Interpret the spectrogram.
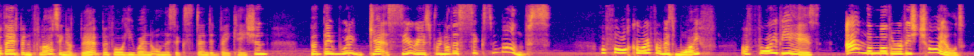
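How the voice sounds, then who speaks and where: Unhurried woman narrating a dramatic story. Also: sits high, big pitch swings, no echo, highs cut off. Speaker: podfic narrator.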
